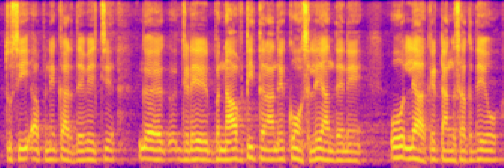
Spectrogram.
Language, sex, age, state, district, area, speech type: Punjabi, male, 30-45, Punjab, Jalandhar, urban, spontaneous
